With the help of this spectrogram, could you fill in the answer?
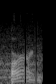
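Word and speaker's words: Byrne: Burn, sorry, it's Burns on our scoring. Yeah, it's singular burn. And it's spelled like David Burn of the talking head. B Y R N E.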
